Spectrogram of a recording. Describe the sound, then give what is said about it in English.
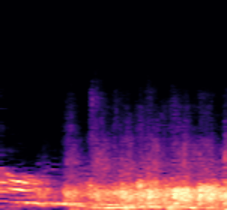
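Applause from the audience at a library association conference as officials on the platform are introduced. A voice is heard briefly at the start, then even, sustained clapping from many hands continues throughout. “Yes, we should applaud Barbara.”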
